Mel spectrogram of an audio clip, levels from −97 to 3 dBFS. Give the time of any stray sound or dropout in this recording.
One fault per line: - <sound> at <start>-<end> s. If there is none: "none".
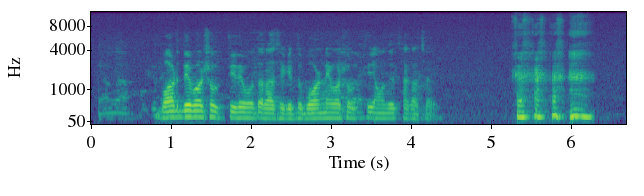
- laugh at 5.2-6.3 s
